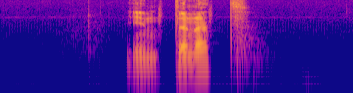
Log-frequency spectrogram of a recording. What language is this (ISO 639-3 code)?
nor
